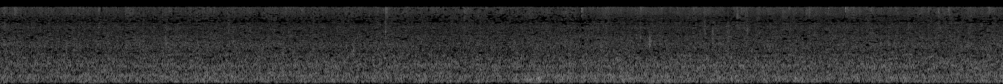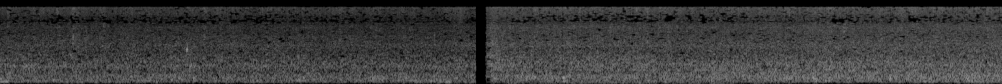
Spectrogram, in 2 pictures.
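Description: Heavy typhoon rain with wind, a steady rushing noise. It breaks off for an instant about fifteen seconds in and comes back slightly louder.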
